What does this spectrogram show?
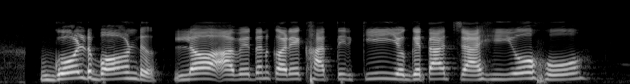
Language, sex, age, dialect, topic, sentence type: Magahi, female, 51-55, Southern, banking, question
